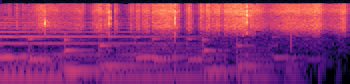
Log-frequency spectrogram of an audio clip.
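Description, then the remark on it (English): Sharp dry clicks from a male buff-breasted sandpiper's courtship calls to a female on their breeding grounds far north of the Arctic Circle, four of them spaced about half a second apart, over a faint rustling hiss and low steady hum. “They're the calls of a male buff-breasted sandpiper courting a female on their breeding grounds far north of the Arctic Circle.”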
